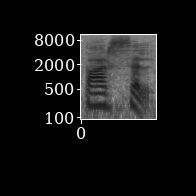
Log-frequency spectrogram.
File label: "paarsala", Hindi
